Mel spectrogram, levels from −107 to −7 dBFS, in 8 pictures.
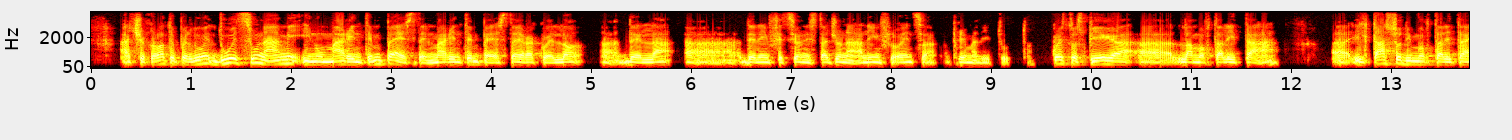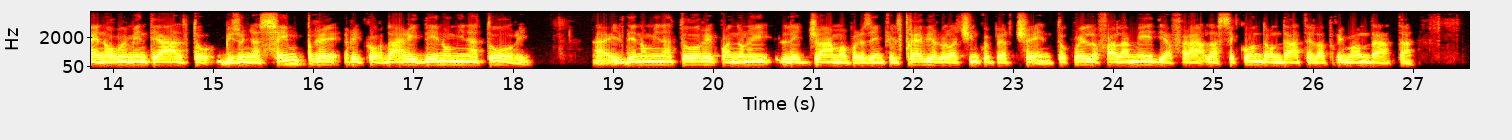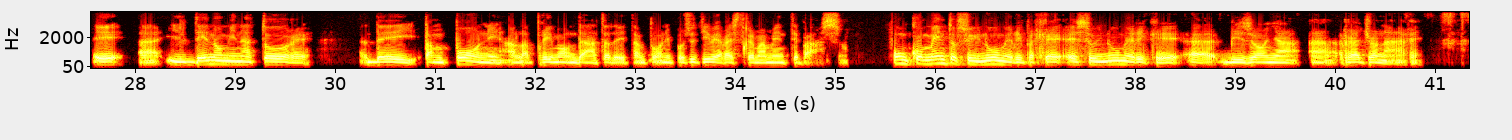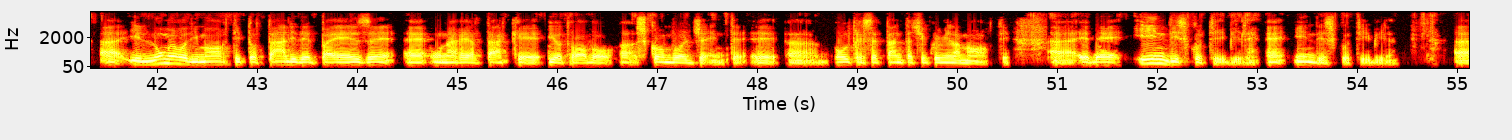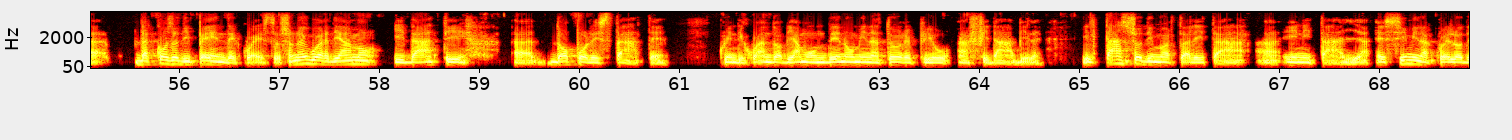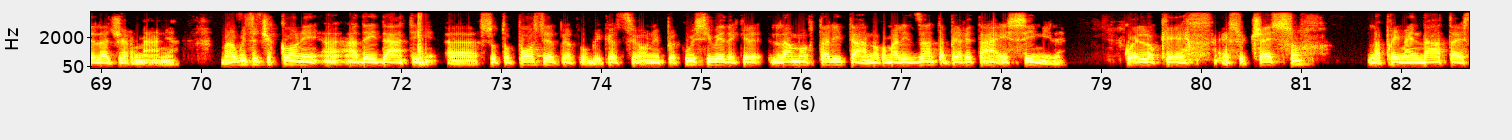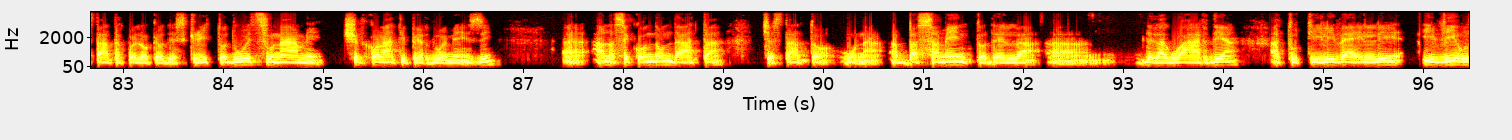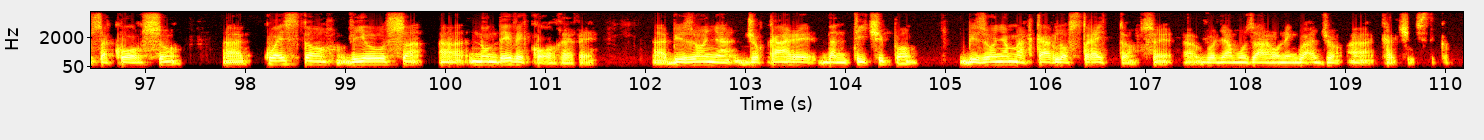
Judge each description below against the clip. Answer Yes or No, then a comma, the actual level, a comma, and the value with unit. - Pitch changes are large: No, average, 4.0 semitones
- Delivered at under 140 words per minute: Yes, average, 125 wpm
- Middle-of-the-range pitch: No, low, 115 Hz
